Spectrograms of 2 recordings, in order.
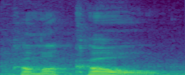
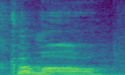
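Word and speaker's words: Kommo-o: Komako. Komako? I thought it was Komao. Or is Komao the... Komao is probably the other... No, it's Komao. Yeah. They were adding extra K's in that. Yeah, so Komao is the dragon type of this gen.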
